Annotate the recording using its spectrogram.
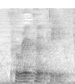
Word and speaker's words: pericope: I've been told, that's how I said it, pericope, and now I was told, no, it's pericope.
